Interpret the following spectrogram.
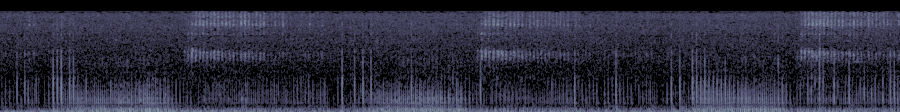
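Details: Domestic cat purring while happy and relaxed: continuous low thrumming, breath-driven swells about every three seconds, with a faint airy hiss accompanying each inhalation.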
